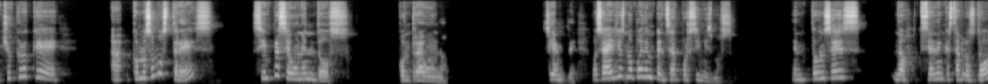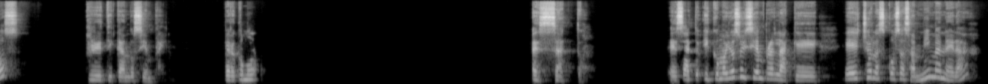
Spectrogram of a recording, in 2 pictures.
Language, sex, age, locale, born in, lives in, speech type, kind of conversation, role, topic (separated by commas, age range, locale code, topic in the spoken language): Spanish, female, 55-59, es-MX, Mexico, Mexico, conversation, unstructured, none, ¿Qué haces cuando alguien critica tu forma de hacer las cosas?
